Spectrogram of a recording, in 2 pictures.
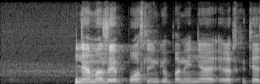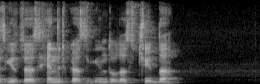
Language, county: Lithuanian, Vilnius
